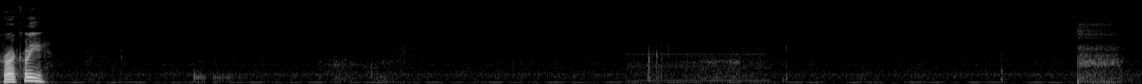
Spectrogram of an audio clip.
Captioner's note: silence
